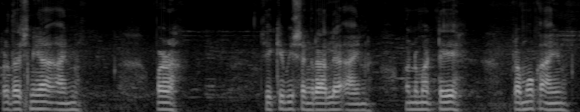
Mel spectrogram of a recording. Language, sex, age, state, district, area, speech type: Sindhi, male, 30-45, Delhi, South Delhi, urban, spontaneous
